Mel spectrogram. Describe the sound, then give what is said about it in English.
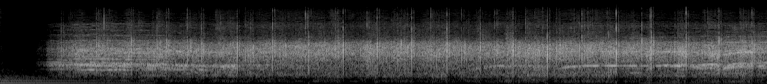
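After a brief hush, an audience bursts into loud, sustained applause for Angela Davis as she appears, before she reaches the podium, giving her a standing ovation: dense overlapping clapping that holds steady and unbroken for several seconds, with no voices rising above it. “When Davis appeared, before she reached the podium, her audience burst into applause and gave her a standing ovation.”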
